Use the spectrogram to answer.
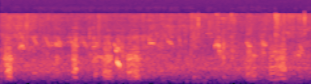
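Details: Chickens and roosters kept in a coop: soft, scattered clucks and short murmuring notes from several birds, quiet and irregular over a low background hiss.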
